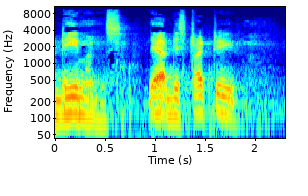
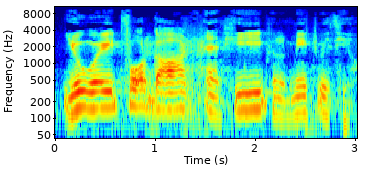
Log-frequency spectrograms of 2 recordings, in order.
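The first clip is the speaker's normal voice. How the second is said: ordinary talk, nothing marked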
